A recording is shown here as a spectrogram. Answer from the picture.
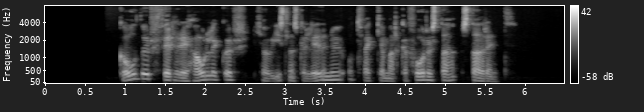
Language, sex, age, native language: Icelandic, male, 30-39, Icelandic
